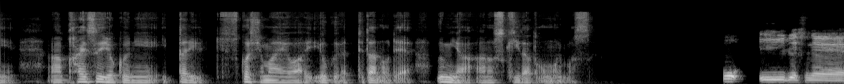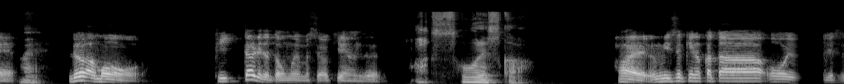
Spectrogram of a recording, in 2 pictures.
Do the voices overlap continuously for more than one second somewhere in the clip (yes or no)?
no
